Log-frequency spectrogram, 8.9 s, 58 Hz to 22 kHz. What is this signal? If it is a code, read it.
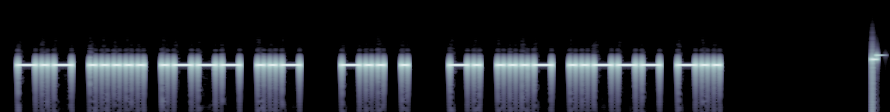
Morse code, heard as a keyed tone, about 20 wpm, 700 Hz. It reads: K5JU DE NV2D
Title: USA Callsign DE Callsign - 4 Characters - 20wpm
